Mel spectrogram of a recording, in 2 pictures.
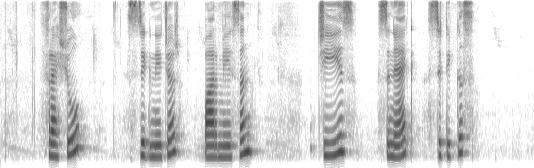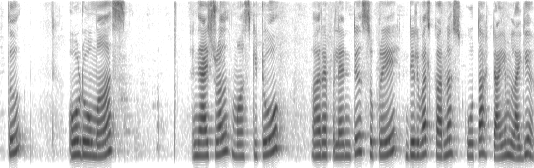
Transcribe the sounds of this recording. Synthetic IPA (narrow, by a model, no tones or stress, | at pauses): fɾeːʃoː | sʈiɡneːt͡ʃɐɾ | pɐɾmeːsɐn | t͡ʃiːz | sneːk | siʈiks | t̪ɨ | oːɖoːmaːs | neːt͡ʃuɾɐlmaːskiʈoː | ɾepleɳʈsupɾeɖiliʋɐɾtkɐɾnɐskoːt̪aʈaːjimlɐɡi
